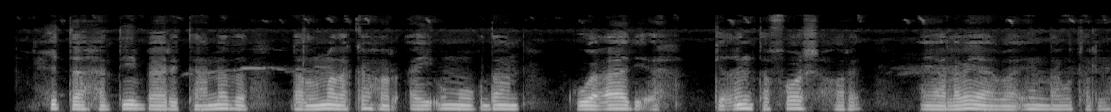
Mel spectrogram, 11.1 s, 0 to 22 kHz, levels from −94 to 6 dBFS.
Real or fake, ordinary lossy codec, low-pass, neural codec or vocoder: real; AAC, 32 kbps; 19.8 kHz; none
